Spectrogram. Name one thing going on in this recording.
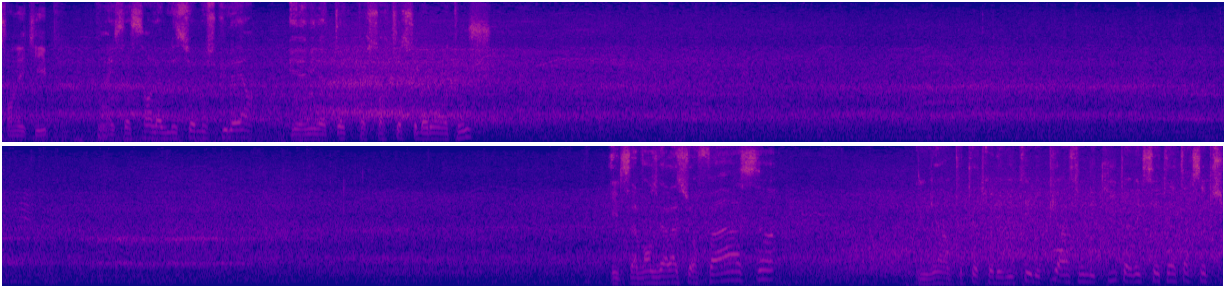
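A large crowd murmurs steadily in a stadium.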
